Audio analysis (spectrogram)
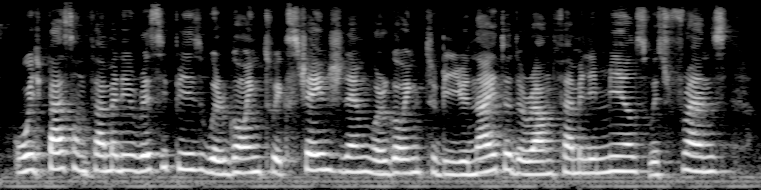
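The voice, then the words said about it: Strong French accent in English. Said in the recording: “Je sais que j'ai un gros accent.”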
